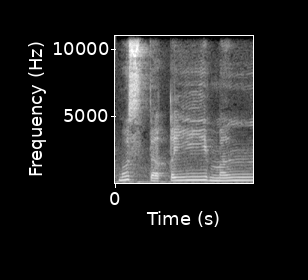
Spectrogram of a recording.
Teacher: آپ نے تا کو باریک رکھنا ہے, قوف کو پر پڑھنا ہے, مستا نہیں کہنا.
